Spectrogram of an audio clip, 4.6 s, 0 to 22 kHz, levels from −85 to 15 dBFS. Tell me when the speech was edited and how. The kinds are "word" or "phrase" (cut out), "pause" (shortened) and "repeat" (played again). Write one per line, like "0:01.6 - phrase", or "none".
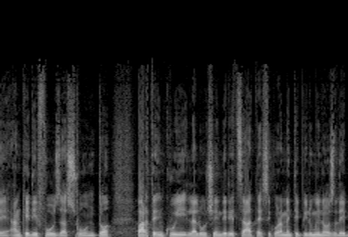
0:01.0 - word
0:01.8 - word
